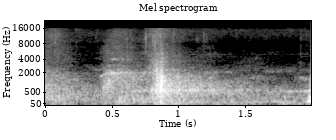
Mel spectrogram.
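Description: Footsteps of a person walking, fairly quiet, with one sharper step a little under a second in.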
